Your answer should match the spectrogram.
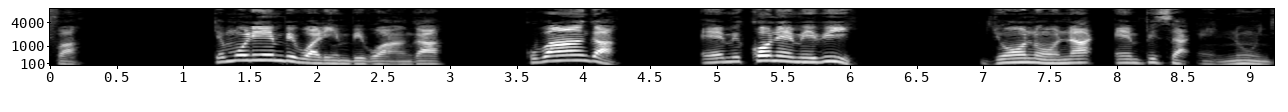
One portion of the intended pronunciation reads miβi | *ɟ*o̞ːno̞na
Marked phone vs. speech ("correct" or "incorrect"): correct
